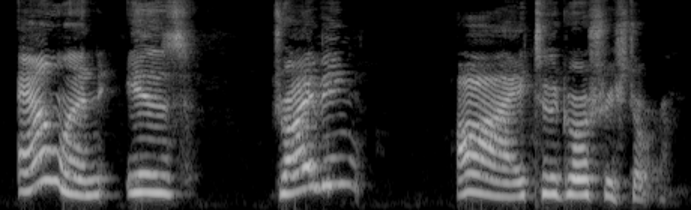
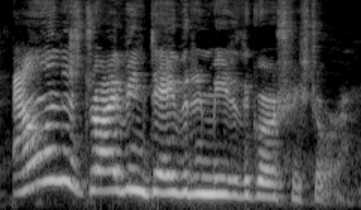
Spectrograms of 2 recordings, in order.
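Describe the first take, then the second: First: "Alan is", "driving", "I" set apart by long pauses; halting demonstration. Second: Quick, run-together example sentence; brisk correct version. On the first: Grammar scold showing the wrong sentence, halting before "driving" and "I". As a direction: break it up, pausing before "driving" and before "I". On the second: Grammar scold giving the proper sentence, brisk and unbroken. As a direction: rattle the sentence off without pauses. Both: Shown as a demonstration.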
